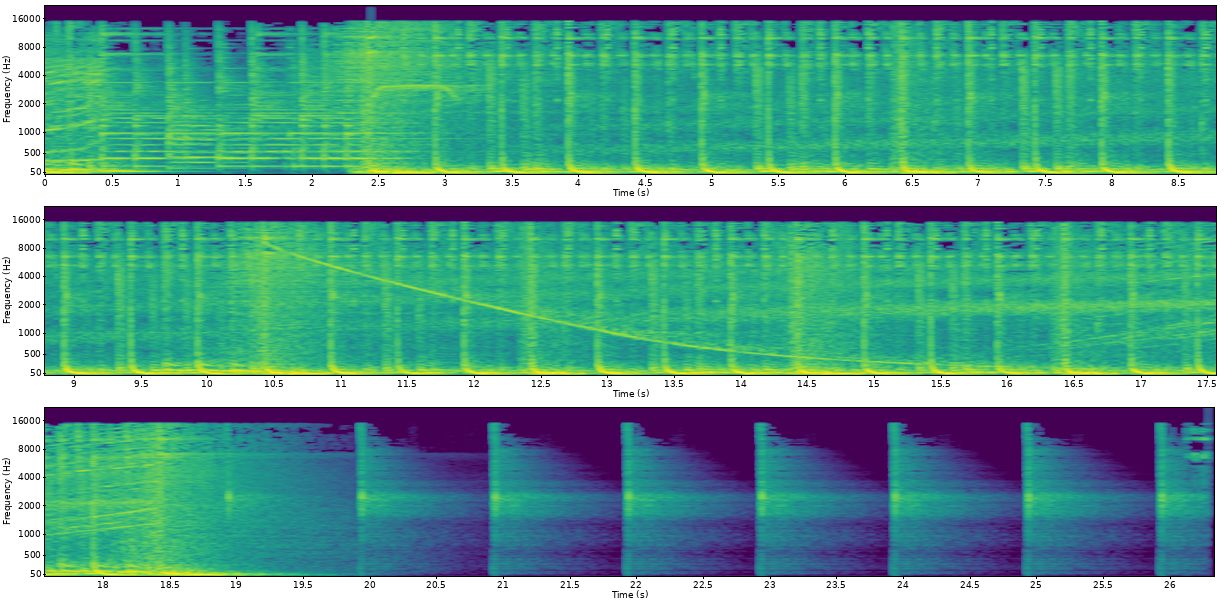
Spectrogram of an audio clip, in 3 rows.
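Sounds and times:
swing music with percussion and effects: 0.0s - 19.5s.

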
